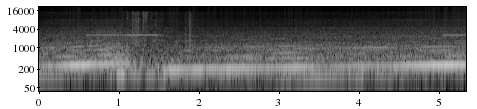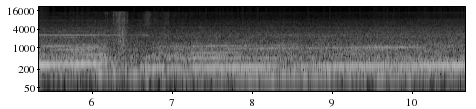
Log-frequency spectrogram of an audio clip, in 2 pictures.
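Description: Mazda RX-8's twin-rotor rotary engine at full throttle, heard from inside the cabin, its pitch climbing steadily through the gears with upshifts about one and a half seconds and six and a half seconds in. A faint high steady tone sounds just before each shift.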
